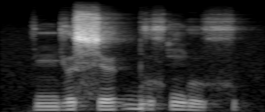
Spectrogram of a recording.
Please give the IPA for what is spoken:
nʲ ʊ s ø ɡ͡b u x ŋ u x

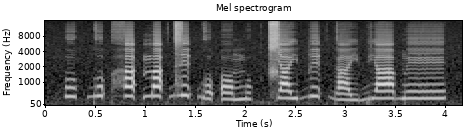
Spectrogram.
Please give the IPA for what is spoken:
o˦ k̚ ɡ o˦ ʔ h a˦ ʔ m a˦ ʔ d͡z e˦ ʔ ɡ o˨ ʔ ɔ˨˩ m u˨ k̚ t͡ɕ a˧ j b e˦ ʔ ɡ a˨˩ j b j a˧ b ẽ˧

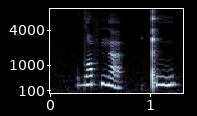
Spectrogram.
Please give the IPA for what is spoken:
dˤ ɛ f n a | ǃ u

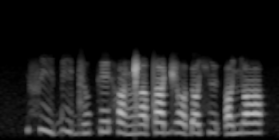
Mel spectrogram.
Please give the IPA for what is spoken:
f i˦˨ ɓ i˦˨ d͡z u˧ k e˦ h ɒ˦˨ ŋ͡ǁ ɒ˧ tˤ u˧ d͡ʒ ɔ˦˨ ɗ ɒ˧ ç ʉ˧ ʔ ɒ˧ ɲ ɒ˦

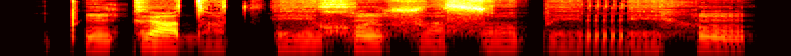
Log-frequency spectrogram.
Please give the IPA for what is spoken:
pʼ ĩ k ø dˤ o̤ t͡sʼ e̤ χʷ ĩ sʷ i̤ sˤ ṳ p e̤ r e̤ h ũ

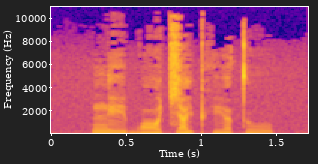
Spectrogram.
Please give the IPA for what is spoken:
n iː˥˨ b ɔː˧ t͡ɕ a˧˥ j pʰ i˩˧ ə̯ t̪ u˧˩

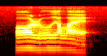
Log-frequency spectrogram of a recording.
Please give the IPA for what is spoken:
ɔ ɭ o i̯ lˠ ɛ

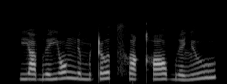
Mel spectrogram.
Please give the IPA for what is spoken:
j a b e j ɔ ŋ e m i ʈ ɤ t͡sʰ ɤ qʰ ɔ b e lʲ u

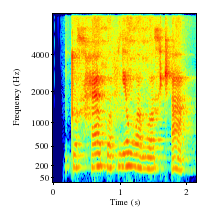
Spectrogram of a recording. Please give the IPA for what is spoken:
tʷ ɑ x h æ χʷ ɑ f lʲ ɘ ʁʷ a ʁʷ ɜ x t͡ʃʼ a

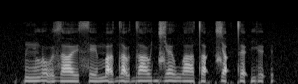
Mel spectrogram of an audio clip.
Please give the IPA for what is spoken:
p ĩ˨ l o̰˦˨ ʊ̯ z a˨ ɪ̯ s e˨ m ä̰˦˨ d a̰˦˨ ʊ̯ d a˦ ʊ̯ d͡ʑ ɛ˦ w ä˦ t ä˦ ʔ t͡ɕ ä˦ ʔ t ɛ˦ ʔ j ɪ˦ ʔ

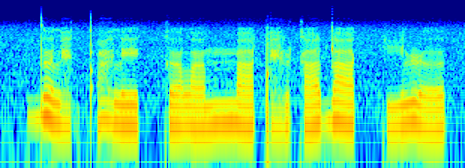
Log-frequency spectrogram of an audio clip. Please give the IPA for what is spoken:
d̪ ə˥˨ l ɛ̤˩ ɡ qʼ ə̤˥˨ l e˩ kː ə˩ lˠ ɐ˩ mː a˧˩˧ ǃ ɛ̤˩ ɭ k a˩˥ ɖ a˥˨ kː i˩˥ l ɭ ə˧˩˧

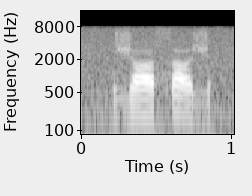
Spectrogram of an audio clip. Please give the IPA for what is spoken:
ʒ a s a ʒ

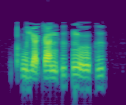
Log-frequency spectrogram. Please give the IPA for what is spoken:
kʰ w i˨˩ a̯ k a˧ n ʔ ɯ˥˩ k̚ ŋ oː˧ k ɯ˦˥ k̚

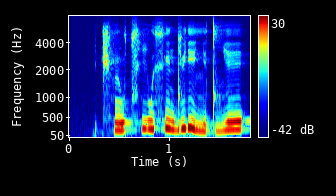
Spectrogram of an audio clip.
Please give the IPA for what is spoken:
t͡ʃʰ ə̃˩˥ w t͡sʰ i˧ w xʲ ə̃˥˩ d y˥ ɾʲ e˩ lʲ ə˩ t ʎ e˥

